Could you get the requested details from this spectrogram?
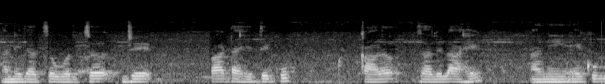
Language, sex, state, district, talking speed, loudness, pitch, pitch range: Marathi, male, Maharashtra, Nagpur, 140 wpm, -14 LUFS, 125 Hz, 120-130 Hz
